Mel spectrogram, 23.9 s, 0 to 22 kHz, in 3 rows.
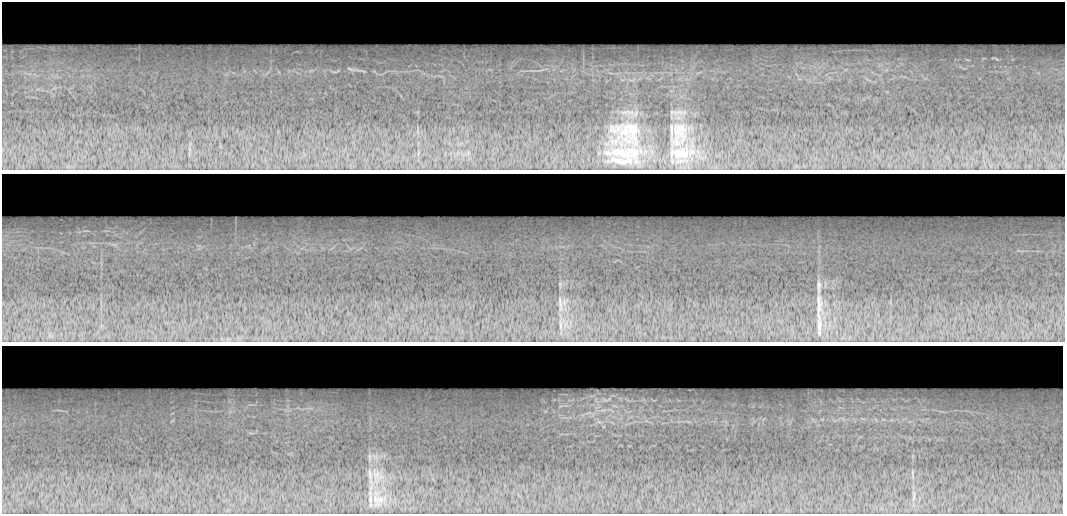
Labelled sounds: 2.8	3.2	Pacific white-sided dolphin, 2.0 to 4.2 kHz
3.8	4.9	Pacific white-sided dolphin, 0.81 to 4.9 kHz
4.6	4.9	croaking sound likely from a nearby submerged object, 1.3 to 3.9 kHz
6.2	6.6	Pacific white-sided dolphin, 6.2 to 6.8 kHz
7.9	8.9	Pacific white-sided dolphin, 3.8 to 4.8 kHz
11.2	11.5	Pacific white-sided dolphin, 3.1 to 3.6 kHz
12.6	12.8	Pacific white-sided dolphin, 3.2 to 3.7 kHz
13.7	13.9	Pacific white-sided dolphin, 3.7 to 3.9 kHz
15.6	15.8	Pacific white-sided dolphin, 4.8 to 5.0 kHz
18.0	18.3	Pacific white-sided dolphin, 4.5 to 4.8 kHz
20.6	20.9	Pacific white-sided dolphin, 3.2 to 6.2 kHz
21.4	21.7	Pacific white-sided dolphin, 4.8 to 5.3 kHz
22.1	23.4	Pacific white-sided dolphin, 3.4 to 4.7 kHz

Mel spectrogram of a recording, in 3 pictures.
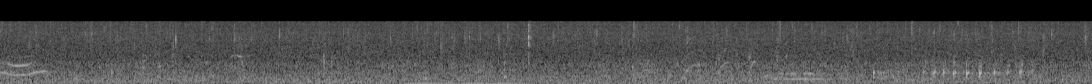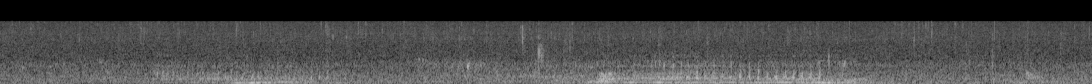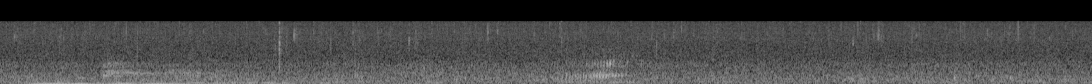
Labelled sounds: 0.0	0.4	humpback whale, 0.81 to 1.1 kHz

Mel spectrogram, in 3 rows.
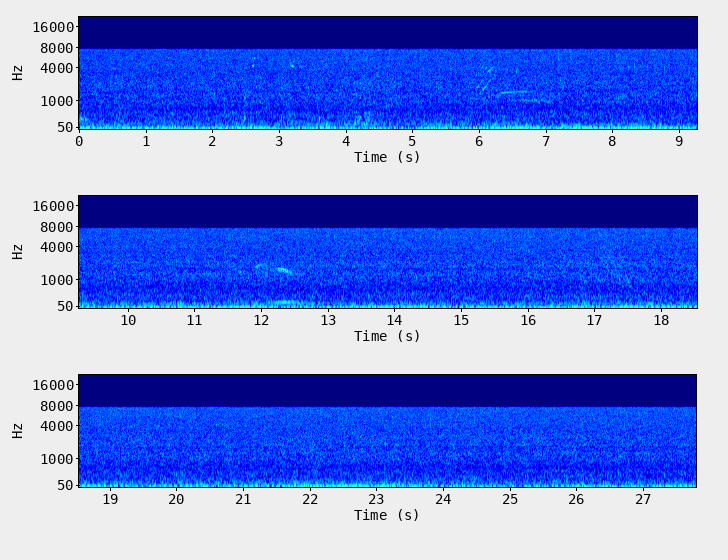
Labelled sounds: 6.3	6.7	killer whale, Bigg's (transient), 1.4 to 1.6 kHz

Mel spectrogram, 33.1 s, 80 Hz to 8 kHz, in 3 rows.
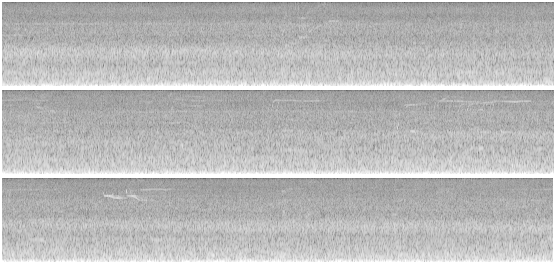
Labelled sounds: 5.8	6.3	killer whale, southern resident, 1.8 to 5.3 kHz
19.0	19.4	killer whale, southern resident, 3.6 to 5.1 kHz
24.0	25.4	killer whale, southern resident, 3.5 to 5.3 kHz

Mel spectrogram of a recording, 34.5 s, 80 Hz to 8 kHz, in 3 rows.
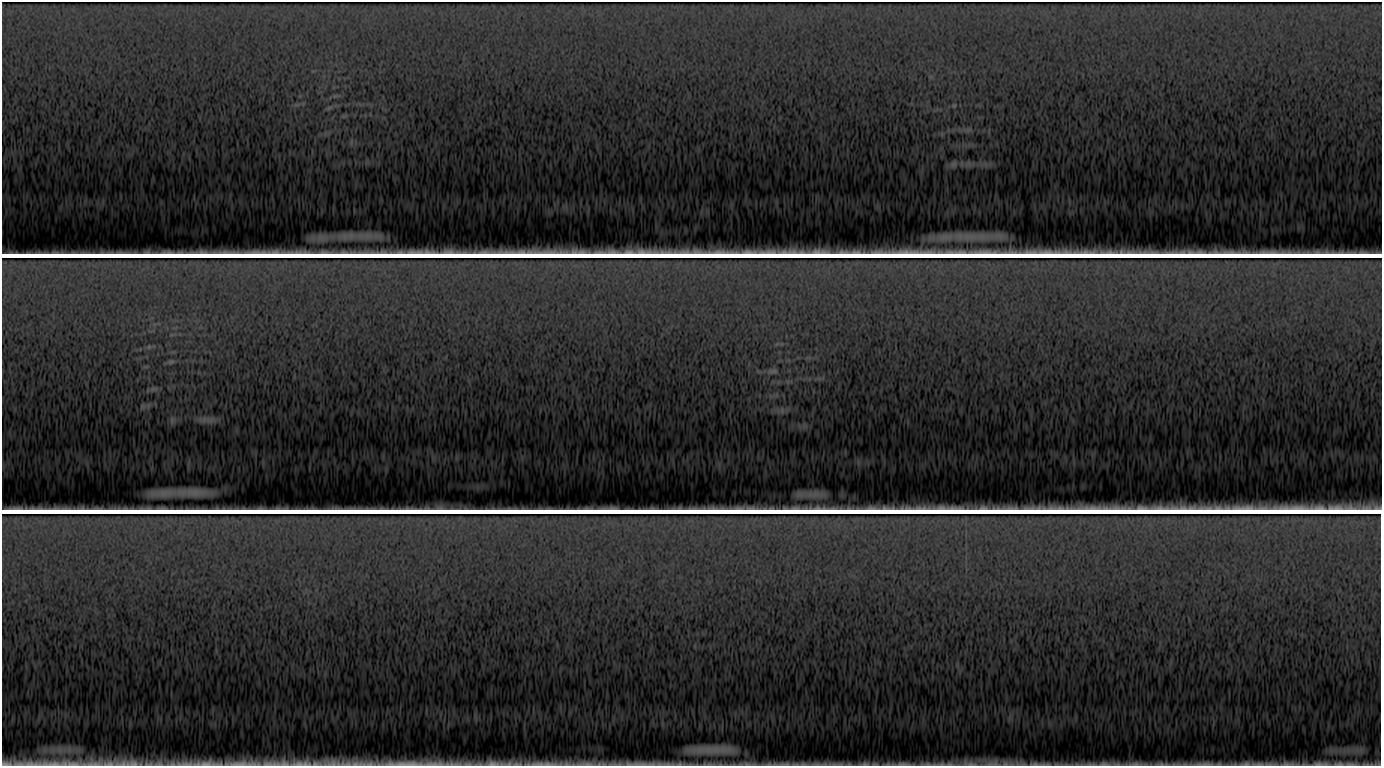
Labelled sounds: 7.7	8.1	humpback whale, 1.1 to 2.3 kHz
12.6	13.4	humpback whale, 1.1 to 2.8 kHz
18.1	18.4	humpback whale, 1.8 to 1.9 kHz

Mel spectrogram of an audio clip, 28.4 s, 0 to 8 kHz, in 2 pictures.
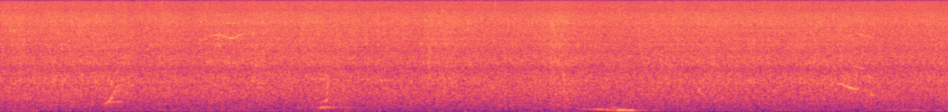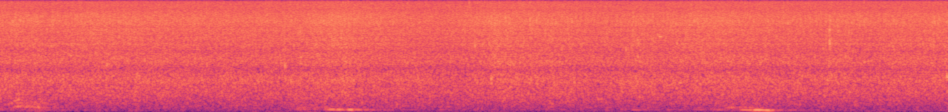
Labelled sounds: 3.1	3.7	humpback whale, 2.7 to 3.1 kHz

